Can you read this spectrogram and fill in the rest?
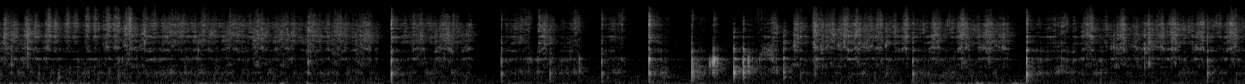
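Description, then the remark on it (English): A utensil stirs the last egg steadily into thick batter in a bowl, a continuous wet scraping broken by a few brief pauses and sharp clinks against the side. No one speaks. “And then finally your last egg. And stir that in as well.”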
